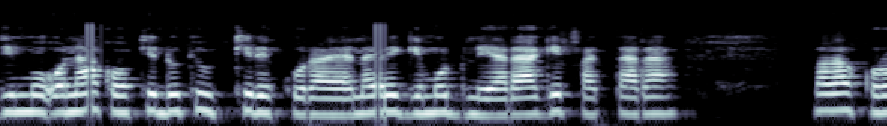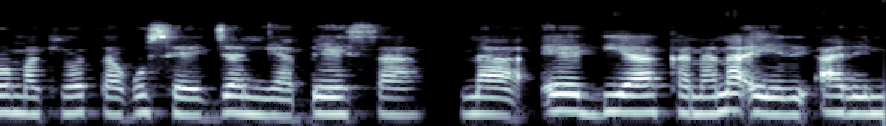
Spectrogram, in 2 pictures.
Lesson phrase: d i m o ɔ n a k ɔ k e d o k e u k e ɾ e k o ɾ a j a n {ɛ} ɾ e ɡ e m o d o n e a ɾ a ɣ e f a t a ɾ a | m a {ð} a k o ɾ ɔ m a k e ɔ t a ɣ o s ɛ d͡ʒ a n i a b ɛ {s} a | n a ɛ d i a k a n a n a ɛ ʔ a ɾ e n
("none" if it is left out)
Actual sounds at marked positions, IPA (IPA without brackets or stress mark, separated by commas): a, ɣ, s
